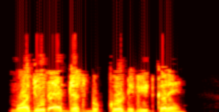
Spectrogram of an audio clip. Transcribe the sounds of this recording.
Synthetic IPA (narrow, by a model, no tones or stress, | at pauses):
mɔːd͡ʒuːd̪ɛːɖɾɛsbʊkːoɖɪliːʈkəɾẽː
